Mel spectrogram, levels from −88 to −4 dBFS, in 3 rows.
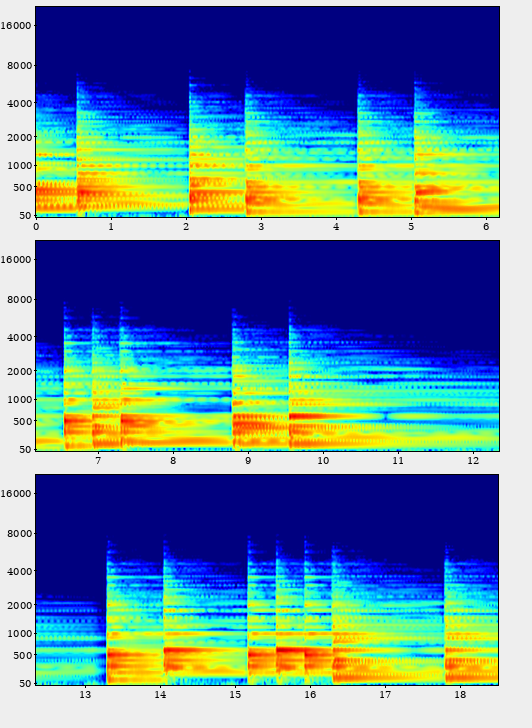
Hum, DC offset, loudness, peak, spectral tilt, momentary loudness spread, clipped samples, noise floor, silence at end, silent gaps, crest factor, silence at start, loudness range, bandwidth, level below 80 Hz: none; under 0.1%; -20 LUFS; -2 dBFS; -10.5 dB/octave; 16 LU; under 0.1%; -45 dBFS; 0 s; none; 18 dB; 0 s; 6 LU; 5.2 kHz; -54 dBFS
